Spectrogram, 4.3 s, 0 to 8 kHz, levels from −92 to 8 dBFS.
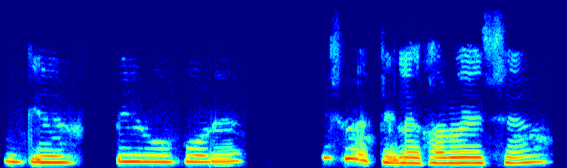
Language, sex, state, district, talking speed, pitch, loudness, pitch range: Bengali, female, West Bengal, Malda, 100 wpm, 310 Hz, -15 LUFS, 275-335 Hz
